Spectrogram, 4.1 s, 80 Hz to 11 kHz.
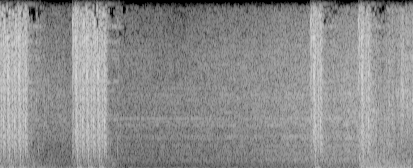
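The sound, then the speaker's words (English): Rapid machine-gun fire from a video game comes in a few loud, chattering bursts. A long quiet gap separates the early bursts from the later ones. “Your base was repaired completely. Machine gun. Level 3.”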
